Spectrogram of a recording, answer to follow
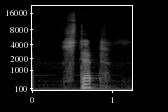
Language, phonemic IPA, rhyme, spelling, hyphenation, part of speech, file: Dutch, /stɛp/, -ɛp, step, step, noun, Nl-step.ogg
- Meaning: 1. kick scooter 2. a mounting bracket on a bicycle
